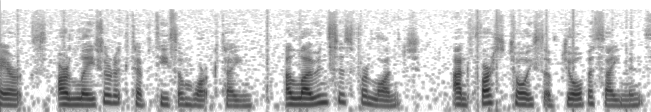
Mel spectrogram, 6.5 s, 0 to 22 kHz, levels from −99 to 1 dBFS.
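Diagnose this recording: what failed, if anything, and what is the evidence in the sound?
Overdone noise removal runs through the whole clip, a call-processing fault. The suppressor was set too aggressive, pulling frequency bands near its noise estimate down to nothing. The background drops and breaks up into twinkling specks, and quieter parts of the speech vanish.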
